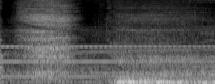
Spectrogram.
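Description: A deep breath in, a short hiss, followed by a breath out, low and gusty, in Wim Hof method power breathing, over background music of steady held tones.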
